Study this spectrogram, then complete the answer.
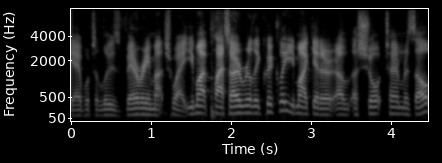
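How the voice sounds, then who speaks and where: Recorded very cleanly with a silent background and a dry, close sound with no echo, a man talks fairly quickly at a medium pitch in a bright, sharp tone with ordinary pitch variation. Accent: Australian. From Australia. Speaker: health podcaster. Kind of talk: interview on a live stream.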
